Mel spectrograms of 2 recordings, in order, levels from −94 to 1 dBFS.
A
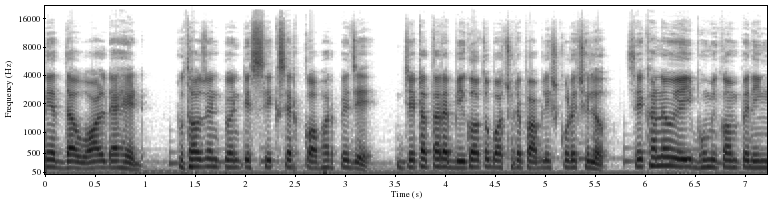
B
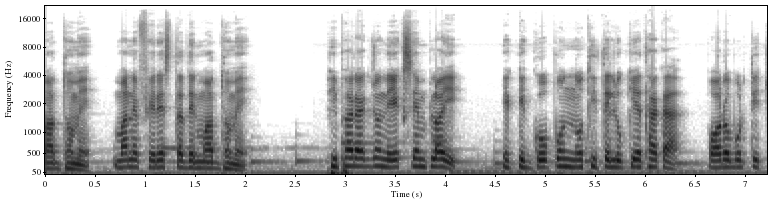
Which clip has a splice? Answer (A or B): B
